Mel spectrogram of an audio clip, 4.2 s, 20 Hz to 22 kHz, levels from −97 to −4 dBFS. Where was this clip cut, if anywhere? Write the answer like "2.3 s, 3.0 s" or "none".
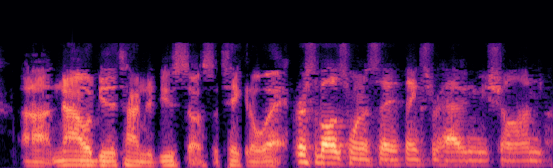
none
